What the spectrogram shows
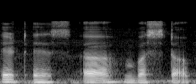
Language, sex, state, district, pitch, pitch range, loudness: English, male, Karnataka, Bangalore, 100 Hz, 95-105 Hz, -16 LUFS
